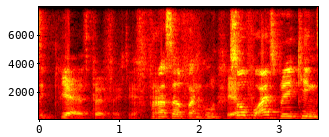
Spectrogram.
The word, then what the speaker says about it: Russell Van Gool: Did I pronounce it? Yeah, that's perfect. Yeah. Russell Van Gool.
